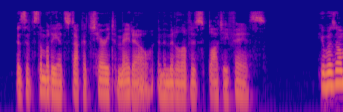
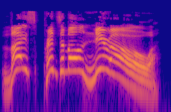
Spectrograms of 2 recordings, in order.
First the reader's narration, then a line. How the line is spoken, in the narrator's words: the man announced in a loud voice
